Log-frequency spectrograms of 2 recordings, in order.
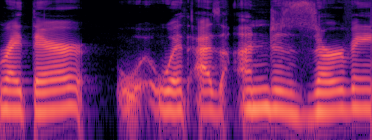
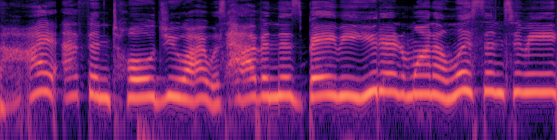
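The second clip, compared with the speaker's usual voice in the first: put-on furious, high, angry yelling tirade; 9 semitones higher than usual. Retelling a birth, yelling at hospital staff who came late: retelling yelling at staff. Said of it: "I'm yelling at them".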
